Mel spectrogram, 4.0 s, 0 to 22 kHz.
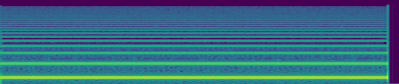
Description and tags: LR35902 Square E5
A sound which reminded me a lot of the GameBoy. I've named it after the GB's CPU - the Sharp LR35902 - which also handled the GB's audio. This is the note E of octave 5. (Created with AudioSauna.)
chiptune, fuzzy, square, synth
